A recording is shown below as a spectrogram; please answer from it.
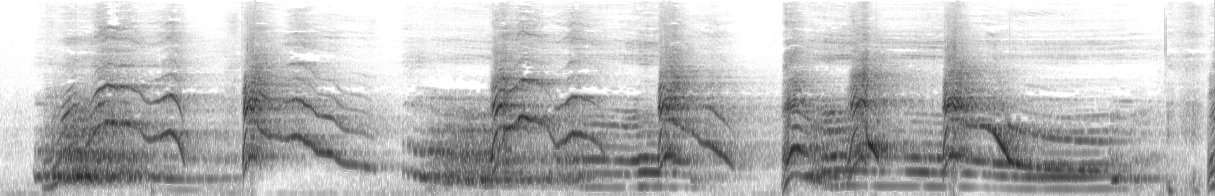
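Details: Two pet dogs, a Jack Russell Terrier and a Pitbull mix, howling together indoors; taught not to bark excessively, they howl instead. Overlapping harmonic howls rise and waver, then slide downward, in four long bouts separated by brief pauses, with yelping onsets.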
